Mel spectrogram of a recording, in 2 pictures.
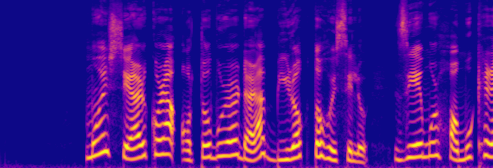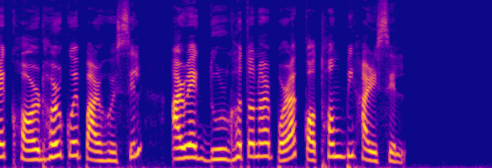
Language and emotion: Assamese, angry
